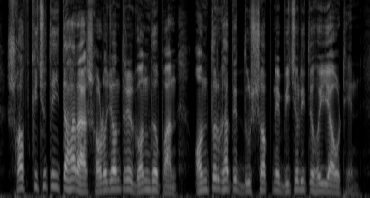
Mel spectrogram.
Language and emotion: Bengali, neutral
